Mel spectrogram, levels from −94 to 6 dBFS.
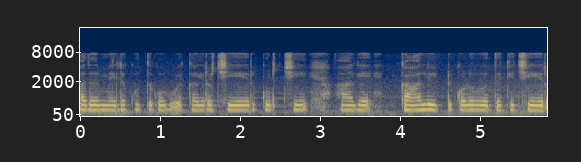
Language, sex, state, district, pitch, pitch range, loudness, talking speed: Kannada, female, Karnataka, Raichur, 195 Hz, 190-200 Hz, -18 LUFS, 90 wpm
